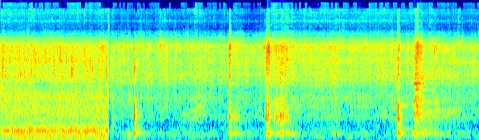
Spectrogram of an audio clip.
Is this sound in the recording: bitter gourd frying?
yes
